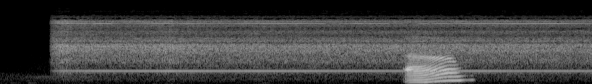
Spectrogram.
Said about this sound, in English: Some sort of power tool. I'm gonna say drill, maybe. It's a vacuum.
